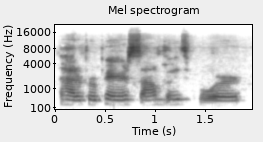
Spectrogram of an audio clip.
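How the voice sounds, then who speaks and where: Female co-host, heavy vocal fry, mid pitch, short supportive interjections. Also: little pitch movement, moderate pace, a little mellow, poor audio. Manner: supportive, chiming in with short replies. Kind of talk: casual live chat.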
